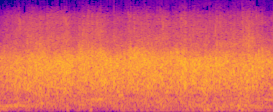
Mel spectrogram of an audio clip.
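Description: Steady, dense applause from a crowd, a continuous wash of many hands clapping at even loudness for the whole stretch, with no voices standing out.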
